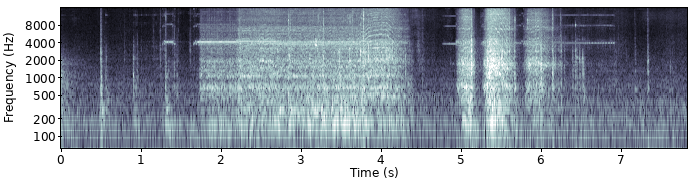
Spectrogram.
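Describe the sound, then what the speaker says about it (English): A ratchet wrench loosens and removes front strut bolts on a 2006-2014 Honda Ridgeline, with a long, loud, rapid whirring clatter, then several shorter bursts of clicking and a few isolated metallic taps nearby. "let's go ahead and loosen and remove our bolts"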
